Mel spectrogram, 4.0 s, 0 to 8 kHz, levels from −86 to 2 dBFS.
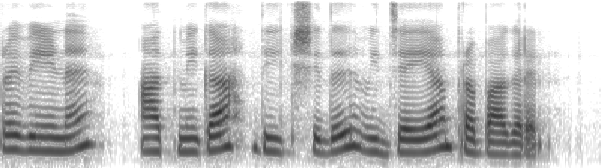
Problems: none marked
